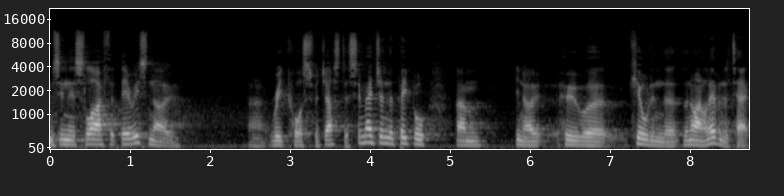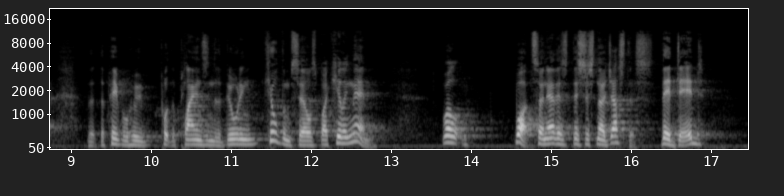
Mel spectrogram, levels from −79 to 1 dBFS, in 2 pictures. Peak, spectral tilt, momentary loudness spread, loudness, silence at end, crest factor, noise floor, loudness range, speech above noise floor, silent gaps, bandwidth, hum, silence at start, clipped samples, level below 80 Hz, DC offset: -6 dBFS; -5.5 dB/octave; 15 LU; -28 LUFS; 0.5 s; 22 dB; -58 dBFS; 6 LU; 30 dB; none; 11.5 kHz; none; 0 s; under 0.1%; -64 dBFS; under 0.1%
